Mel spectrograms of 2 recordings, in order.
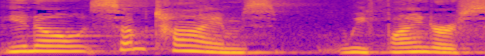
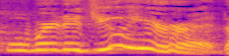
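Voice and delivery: high, quick question thrown back; challenging comeback; 7 semitones higher, 4 dB louder, faster than usual. Retold or imitated. Daughter asking mother where she heard it, challenging. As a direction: imitate a daughter firing the question straight back.

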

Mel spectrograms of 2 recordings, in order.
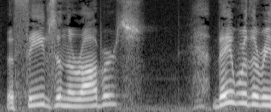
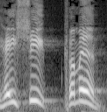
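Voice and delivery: higher-pitched farmer's call to his sheep; 6 semitones higher than usual. Acted. Farmer shows youth pastor how he calls sheep, calling out. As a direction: call the sheep in, voice lifted high. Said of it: "special way that you call him".

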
